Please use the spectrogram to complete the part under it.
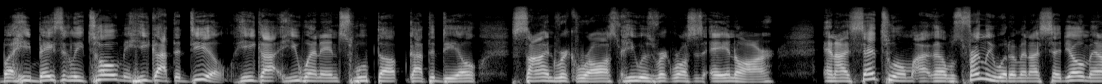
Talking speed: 235 wpm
